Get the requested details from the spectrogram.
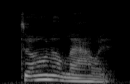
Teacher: NT before a vowel has a drop T.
